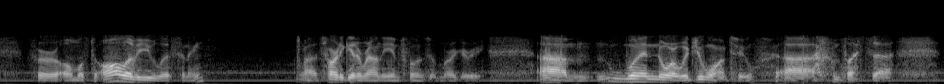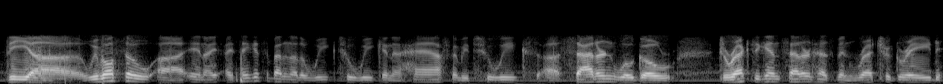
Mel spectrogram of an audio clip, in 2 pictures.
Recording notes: Callers may call in toward the end of the live show with questions or comments. We will also open the phone lines today halfway through the show.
